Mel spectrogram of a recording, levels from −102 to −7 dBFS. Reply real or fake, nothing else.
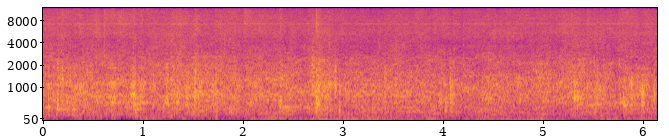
fake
